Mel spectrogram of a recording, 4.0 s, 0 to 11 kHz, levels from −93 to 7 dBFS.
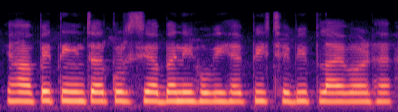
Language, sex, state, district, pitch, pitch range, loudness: Hindi, female, Uttar Pradesh, Lalitpur, 230 Hz, 225-235 Hz, -15 LUFS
